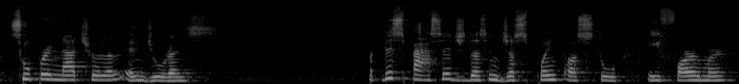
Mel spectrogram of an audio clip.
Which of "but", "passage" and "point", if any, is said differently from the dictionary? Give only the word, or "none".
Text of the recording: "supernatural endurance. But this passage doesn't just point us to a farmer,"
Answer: none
